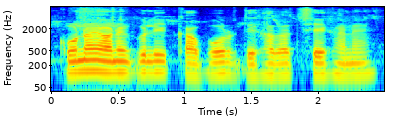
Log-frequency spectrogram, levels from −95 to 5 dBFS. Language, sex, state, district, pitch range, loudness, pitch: Bengali, female, West Bengal, Alipurduar, 110-130 Hz, -21 LUFS, 115 Hz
